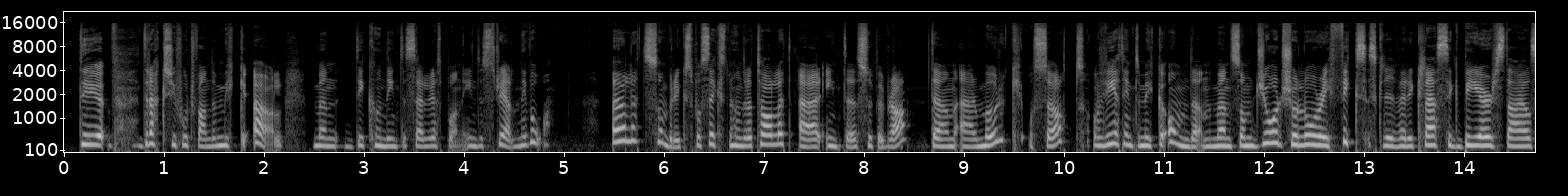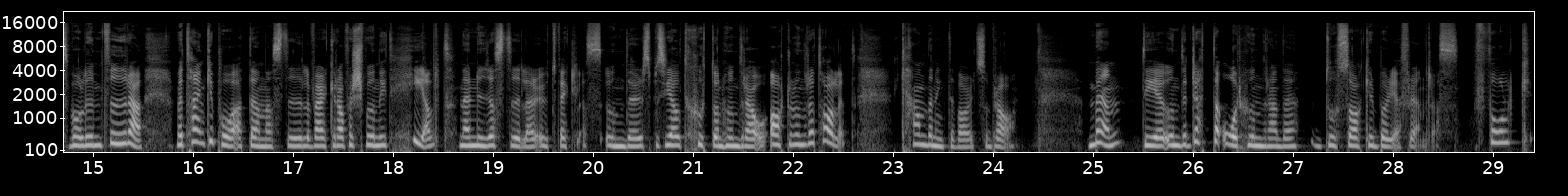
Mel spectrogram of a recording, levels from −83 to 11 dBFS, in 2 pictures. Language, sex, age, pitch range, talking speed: Swedish, female, 10-29, 225-275 Hz, 170 wpm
